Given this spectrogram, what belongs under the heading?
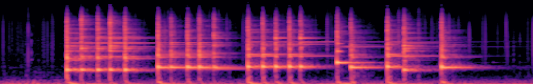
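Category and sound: cowbell being struck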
